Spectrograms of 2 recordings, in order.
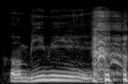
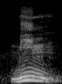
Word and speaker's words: MEME: 혹시 어떻게 읽는지 혹시 아시겠습니까? 미미. 네. 저도 처음에 매매. 맞습니다. 저도 처음에 매매 미미라고 읽는 줄 알았는데 네네. 보니까 밈이라는 단어. 밈. 요즘에 많이 쓰고 있는 밈이라는 단어가 MEME입니다.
